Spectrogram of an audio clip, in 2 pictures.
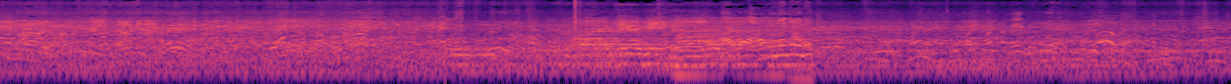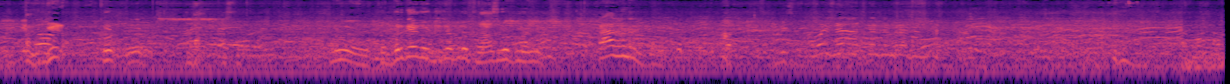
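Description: A crowd of men talk and murmur outdoors.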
